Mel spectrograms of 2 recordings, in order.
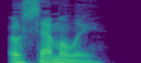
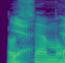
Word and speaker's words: Osemele: And obviously, Osmeli, how do you say that name? I've never gotten it. Osemele. – Yeah, Osemele. That one.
